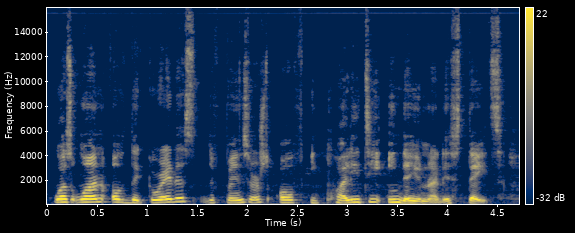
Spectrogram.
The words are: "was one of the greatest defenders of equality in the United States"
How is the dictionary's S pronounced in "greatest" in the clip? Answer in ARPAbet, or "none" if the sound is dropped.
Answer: S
